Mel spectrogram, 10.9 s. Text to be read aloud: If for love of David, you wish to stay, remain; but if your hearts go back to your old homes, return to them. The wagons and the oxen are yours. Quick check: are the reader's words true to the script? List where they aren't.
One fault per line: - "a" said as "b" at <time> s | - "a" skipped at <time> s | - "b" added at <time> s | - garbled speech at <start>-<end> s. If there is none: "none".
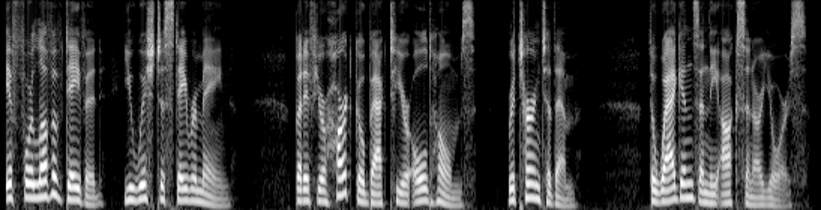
- "hearts" said as "heart" at 4.3 s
